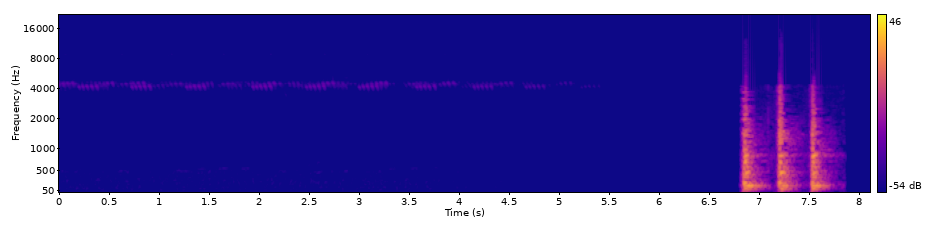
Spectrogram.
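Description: Faint crickets chirping, dying away about five seconds in. Near the end, three quick knocks on a door.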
